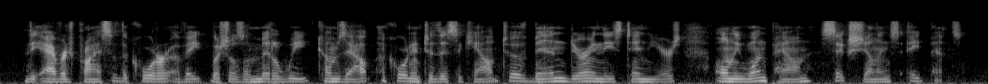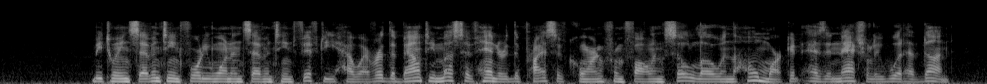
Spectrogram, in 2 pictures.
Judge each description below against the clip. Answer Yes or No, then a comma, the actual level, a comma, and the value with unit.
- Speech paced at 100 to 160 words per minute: No, average, 170 wpm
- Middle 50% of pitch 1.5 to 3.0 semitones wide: Yes, narrow, 2.4 semitones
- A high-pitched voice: No, low, 130 Hz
